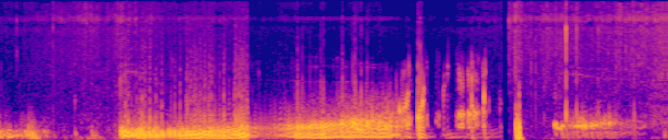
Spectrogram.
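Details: Low, rumbling, gurgling stomach growls (borborygmi) rising and falling over several seconds with bubbly pops, typical of normal stomach growling.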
